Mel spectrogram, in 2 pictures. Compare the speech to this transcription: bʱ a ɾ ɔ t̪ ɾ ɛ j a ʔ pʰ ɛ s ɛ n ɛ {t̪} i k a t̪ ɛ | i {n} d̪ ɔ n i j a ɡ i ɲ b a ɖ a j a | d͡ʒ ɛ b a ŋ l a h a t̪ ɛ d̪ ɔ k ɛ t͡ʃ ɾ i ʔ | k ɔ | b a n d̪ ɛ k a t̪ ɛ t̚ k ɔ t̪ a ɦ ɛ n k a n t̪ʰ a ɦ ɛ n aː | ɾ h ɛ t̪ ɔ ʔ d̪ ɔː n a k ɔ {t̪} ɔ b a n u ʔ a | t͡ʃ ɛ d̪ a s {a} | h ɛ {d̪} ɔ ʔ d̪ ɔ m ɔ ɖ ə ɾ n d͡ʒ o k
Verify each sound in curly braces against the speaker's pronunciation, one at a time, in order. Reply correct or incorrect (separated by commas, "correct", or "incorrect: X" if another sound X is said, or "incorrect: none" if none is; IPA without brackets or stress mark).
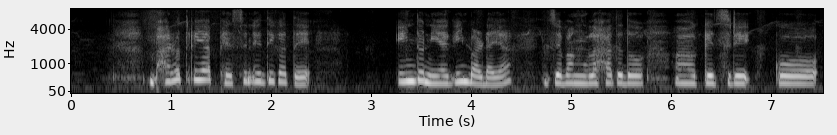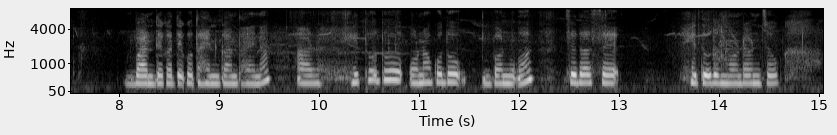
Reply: incorrect: d̪, incorrect: ɲ, incorrect: d̪, incorrect: ɛ, incorrect: t̪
